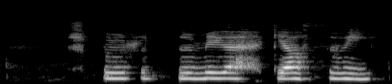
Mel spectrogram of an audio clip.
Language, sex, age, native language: Icelandic, male, 9, Icelandic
